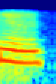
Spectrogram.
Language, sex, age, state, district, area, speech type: Tamil, female, 30-45, Tamil Nadu, Thanjavur, urban, conversation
